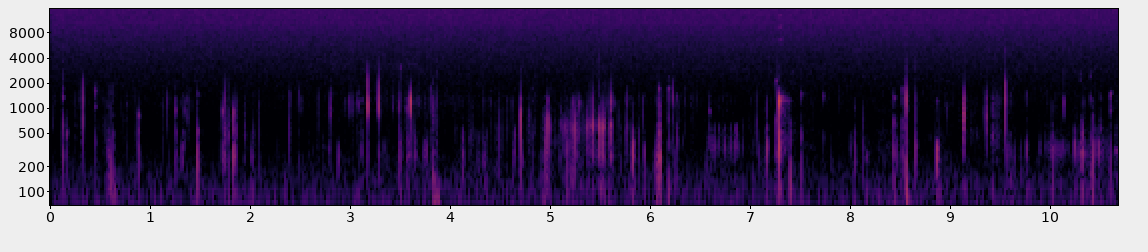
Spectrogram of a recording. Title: Stomach growling from peanut butter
